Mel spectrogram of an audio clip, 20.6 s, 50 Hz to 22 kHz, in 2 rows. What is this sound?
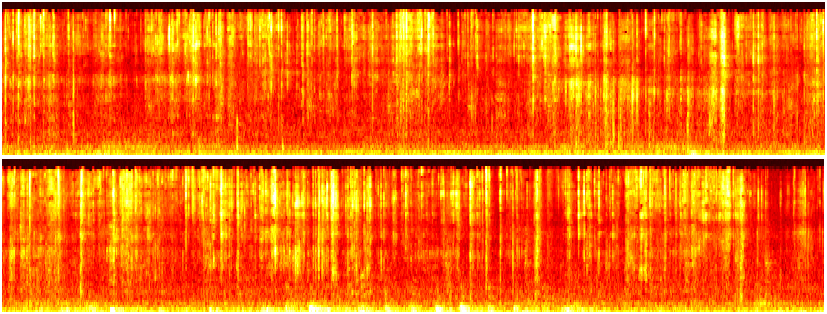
oeuf.poussiere 02
biologic, crack, crackle, eggs, organic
